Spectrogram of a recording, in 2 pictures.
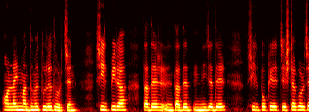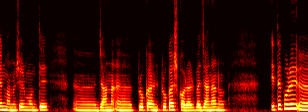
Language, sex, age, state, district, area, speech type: Bengali, female, 18-30, West Bengal, North 24 Parganas, rural, spontaneous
